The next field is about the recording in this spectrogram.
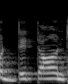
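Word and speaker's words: détente: दोस्तों इसका जो प्रोनाउंसिएशन है वो डिटॉन्ट है, ओके।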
